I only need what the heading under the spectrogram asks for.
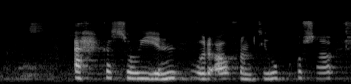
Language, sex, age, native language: Icelandic, female, 13, Icelandic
